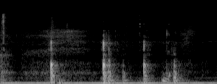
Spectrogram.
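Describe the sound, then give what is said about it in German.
A knife dices fresh mushrooms on a board, with four or five sharp, unevenly spaced chops standing out over a low steady hum, no voices. “Im Übrigen habe ich jetzt den Topf, solange wie ich jetzt, weil ich das hier noch am Würfeln bin, ausgemacht.”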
